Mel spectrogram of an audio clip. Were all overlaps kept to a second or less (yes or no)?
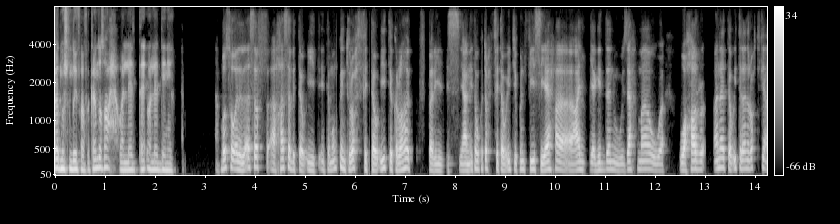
yes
